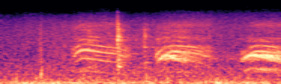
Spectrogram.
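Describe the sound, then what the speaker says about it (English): Crows caw repeatedly in Red Dead Redemption, harsh calls in an uneven series of three or four, moderately close over a faint outdoor ambience, with no talking. "God damn crows!"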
